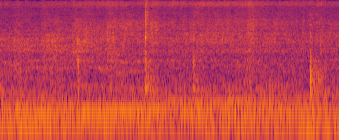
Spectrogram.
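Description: Steady sizzling of ground beef frying in a pan, with a few light clicks and scrapes of stirring.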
